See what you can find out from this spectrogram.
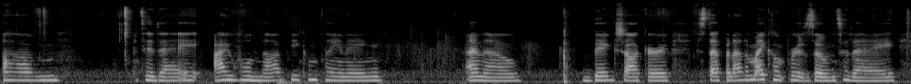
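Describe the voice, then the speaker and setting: A woman speaks very slowly at a medium pitch, with flat, monotone intonation and very even loudness. Long pauses come often, and background noise is noticeable. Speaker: YouTuber. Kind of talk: casual vlog chat.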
